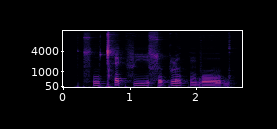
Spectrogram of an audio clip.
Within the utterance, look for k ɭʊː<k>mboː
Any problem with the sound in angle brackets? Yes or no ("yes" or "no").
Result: no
